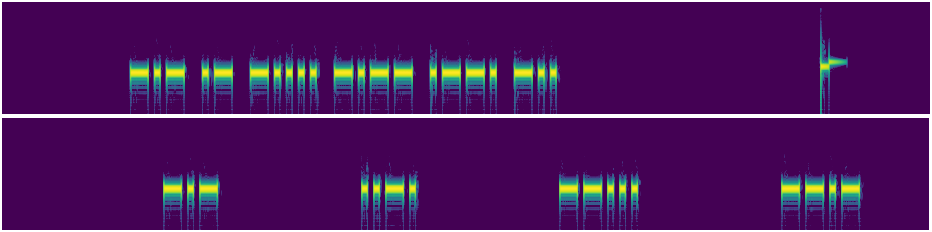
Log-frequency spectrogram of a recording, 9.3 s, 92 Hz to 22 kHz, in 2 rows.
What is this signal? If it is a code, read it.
Morse code, heard as a keyed tone, about 40 wpm, spaced as for 20 wpm, 700 Hz. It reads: KA6YPD KF7Q
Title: USA Call Signs - 6 Characters - 8x Character Spacing - 40wpm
